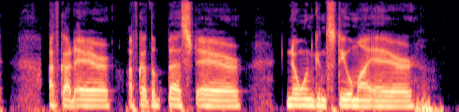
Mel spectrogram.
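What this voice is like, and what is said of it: Imitates another person's voice. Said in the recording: “that was my best Trump impression.”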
